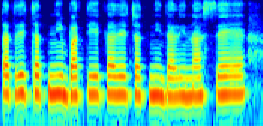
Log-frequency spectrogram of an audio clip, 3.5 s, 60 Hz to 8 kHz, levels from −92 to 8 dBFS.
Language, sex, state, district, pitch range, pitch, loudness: Nagamese, female, Nagaland, Kohima, 200-215 Hz, 210 Hz, -16 LUFS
